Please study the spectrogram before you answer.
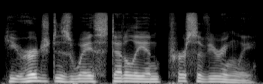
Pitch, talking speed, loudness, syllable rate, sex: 130 Hz, 160 wpm, -18 LUFS, 5.5 syllables/s, male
